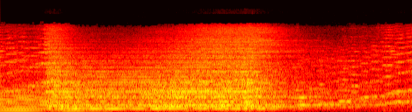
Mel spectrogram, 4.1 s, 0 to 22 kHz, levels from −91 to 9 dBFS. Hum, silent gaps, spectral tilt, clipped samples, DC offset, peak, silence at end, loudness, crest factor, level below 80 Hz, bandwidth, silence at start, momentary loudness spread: none; none; -4.5 dB/octave; under 0.1%; under 0.1%; -4 dBFS; 0 s; -20 LUFS; 16 dB; -40 dBFS; 9.6 kHz; 0 s; 12 LU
